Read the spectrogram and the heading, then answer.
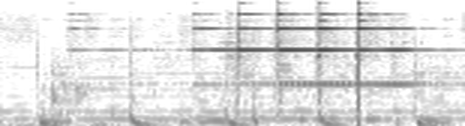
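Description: A hand bell rings repeatedly in quick succession, each stroke bright and metallic with lingering high overtones, growing louder over a couple of seconds. No voices.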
